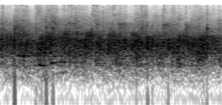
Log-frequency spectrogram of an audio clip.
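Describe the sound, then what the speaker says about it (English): Sustained applause from an auditorium audience at a student forum, a dense even wash of many hands clapping steadily throughout, with a few louder claps standing out close by. "Round of applause for our guests."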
